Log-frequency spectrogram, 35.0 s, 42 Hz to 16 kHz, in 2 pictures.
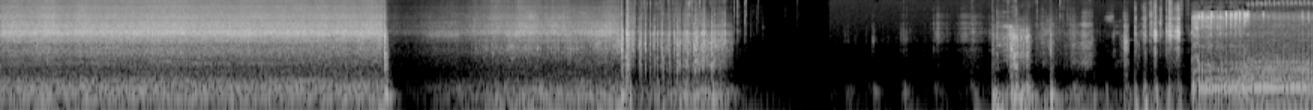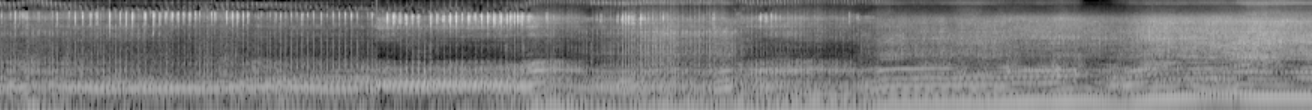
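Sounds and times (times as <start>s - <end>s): paramotor engine drone: 15.9s - 35.0s.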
